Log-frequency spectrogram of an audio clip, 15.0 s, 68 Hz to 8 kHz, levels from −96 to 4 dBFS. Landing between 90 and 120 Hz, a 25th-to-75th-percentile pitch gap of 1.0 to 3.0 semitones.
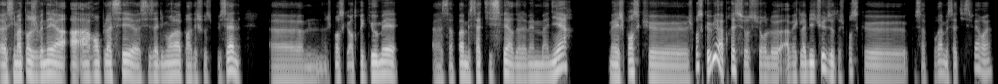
Yes: low, 105 Hz; narrow, 2.6 semitones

